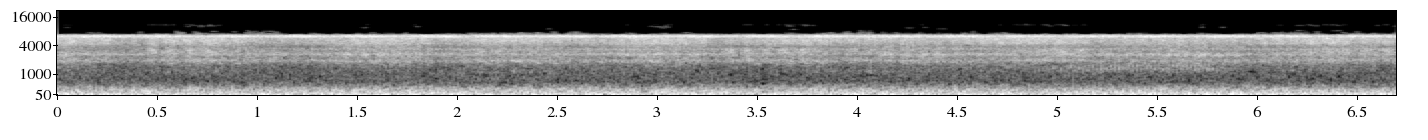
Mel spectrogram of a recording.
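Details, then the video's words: Male cicadas calling for mates at summer dusk in Georgia, USA; an even, high-pitched electric buzz fills every moment, softly wavering, above a faint low rumble. "Cicadas at Dusk, Summer Night"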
